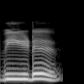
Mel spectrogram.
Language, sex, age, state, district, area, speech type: Tamil, female, 18-30, Tamil Nadu, Coimbatore, rural, read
